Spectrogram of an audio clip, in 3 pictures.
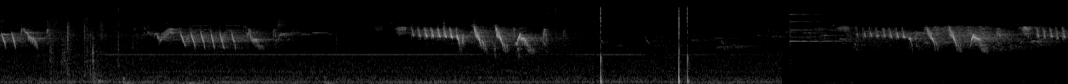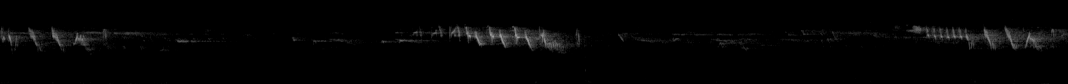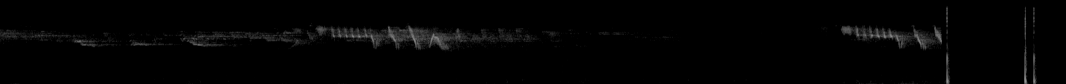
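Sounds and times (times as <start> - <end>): bird trilling: 0.0 - 7.8
soft bird chirping: 0.0 - 30.9.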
